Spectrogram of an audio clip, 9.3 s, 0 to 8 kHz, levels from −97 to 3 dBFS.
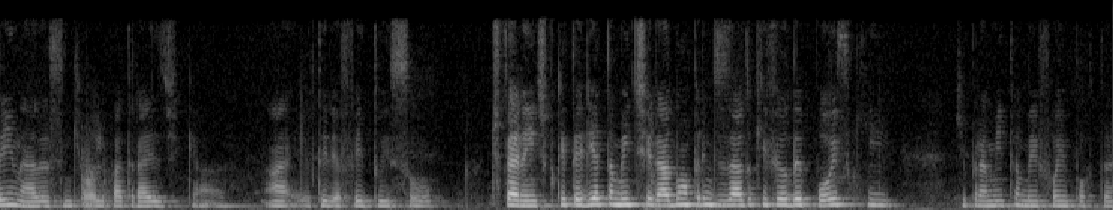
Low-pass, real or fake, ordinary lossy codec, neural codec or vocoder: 7.2 kHz; real; MP3, 64 kbps; none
